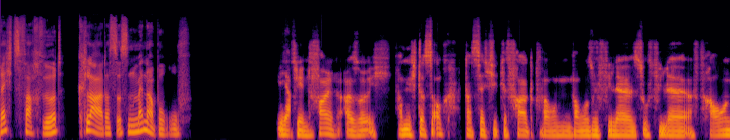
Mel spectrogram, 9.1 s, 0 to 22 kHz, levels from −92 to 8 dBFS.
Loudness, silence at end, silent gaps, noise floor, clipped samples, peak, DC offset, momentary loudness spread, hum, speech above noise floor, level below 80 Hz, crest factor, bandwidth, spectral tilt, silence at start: -20 LUFS; 0 s; 2.40-2.66 s, 2.92-3.22 s, 3.28-3.32 s; under -90 dBFS; under 0.1%; -4 dBFS; under 0.1%; 6 LU; none; over 71 dB; -46 dBFS; 16 dB; 14 kHz; -5.5 dB/octave; 0 s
